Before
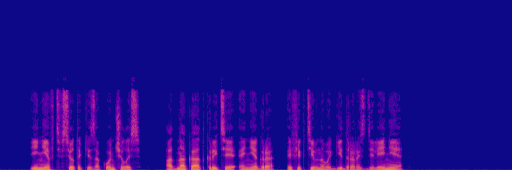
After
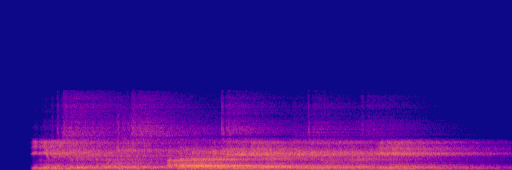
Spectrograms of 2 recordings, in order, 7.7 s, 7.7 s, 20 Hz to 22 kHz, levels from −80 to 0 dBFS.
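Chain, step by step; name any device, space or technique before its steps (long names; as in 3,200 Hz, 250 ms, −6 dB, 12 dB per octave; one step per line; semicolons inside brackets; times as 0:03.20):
station announcement (band-pass filter 490–4,400 Hz; parametric band 2,200 Hz +8 dB 0.29 octaves; loudspeakers that aren't time-aligned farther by 35 metres −9 dB, 83 metres −9 dB; convolution reverb RT60 4.7 s, pre-delay 52 ms, DRR −6.5 dB)
spring reverb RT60 4 s, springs 32/36 ms, chirp 60 ms, DRR 9 dB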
